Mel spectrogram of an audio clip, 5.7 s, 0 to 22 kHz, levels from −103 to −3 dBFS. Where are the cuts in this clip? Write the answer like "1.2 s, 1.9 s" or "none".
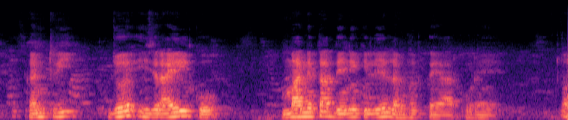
none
